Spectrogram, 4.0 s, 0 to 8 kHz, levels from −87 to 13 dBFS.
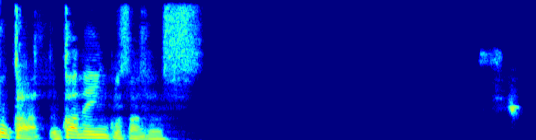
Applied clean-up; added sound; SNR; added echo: neural mask model Resemble Enhance denoiser.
